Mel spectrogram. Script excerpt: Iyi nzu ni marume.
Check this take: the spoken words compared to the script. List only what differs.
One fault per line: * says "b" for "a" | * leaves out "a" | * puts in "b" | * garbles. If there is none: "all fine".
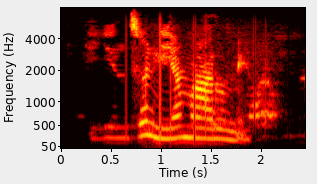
* puts in "iya"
